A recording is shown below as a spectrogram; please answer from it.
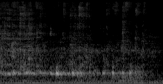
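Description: Water is poured gently out of an orchid pot: a faint, short trickle and splash that runs for under two seconds and then tapers off, with no talking.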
